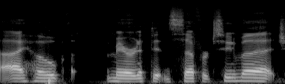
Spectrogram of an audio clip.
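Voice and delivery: ordinary talk, nothing marked

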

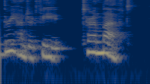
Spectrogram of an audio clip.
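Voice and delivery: level, even, half-robotic sat-nav voice. Performing a requested line like a navigation assistant: GPS navigation voice. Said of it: "can you say, "Turn left at the next stop"?".

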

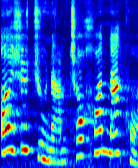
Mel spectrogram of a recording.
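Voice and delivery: high-pitched voice. Ayeh speaks to Arezoo in a high-pitched voice. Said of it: "با صدای زیر گفت".

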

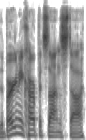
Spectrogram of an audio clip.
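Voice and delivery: ordinary talk, nothing marked

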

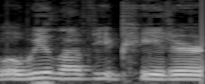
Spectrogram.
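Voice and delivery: play-acted, weepy, tearful voice speaking through crying. Retelling a movie scene where the mom speaks to her son: imitating a crying mom. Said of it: "the mom's, like, crying".

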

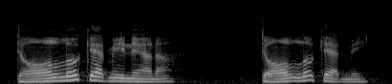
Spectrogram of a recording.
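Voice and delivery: soft, small, charming little voice. Retelling a granddaughter playing in forbidden mud: imitating a charming little voice. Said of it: "she would say in a charming little voice".

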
